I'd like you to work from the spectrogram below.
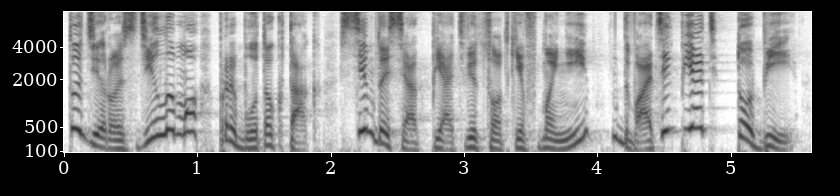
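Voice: medium pitch, huge pitch swings, normal speed, pitched above the performer's own voice. A storyteller voicing a greedy, hot-tempered tomcat who talks in a blustering, bossy way. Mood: scheming. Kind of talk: storybook character voice.

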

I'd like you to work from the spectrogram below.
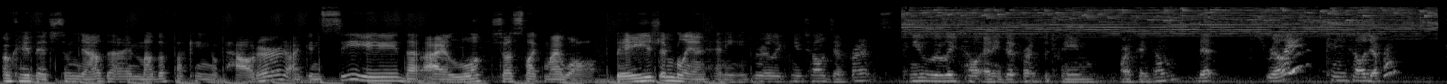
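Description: A woman hosts a makeup tutorial in a very deep, low voice, sassy and full of swearing. She gushes dramatically over each step of her routine. Music plays clearly behind her. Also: lively intonation, moderate pace. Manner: sassy, profane, dramatic exclamations. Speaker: makeup vlogger. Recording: music playing underneath.

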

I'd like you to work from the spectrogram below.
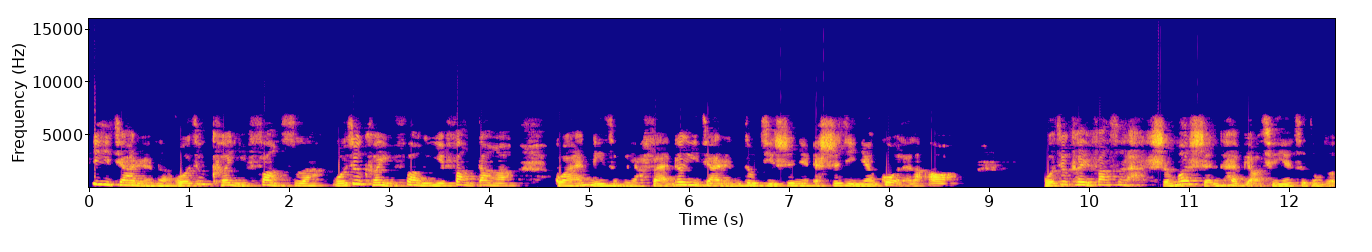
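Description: A woman who heads a Buddhist association, giving a dharma talk with lively storytelling and acted-out voices, in a dull lo-fi recording. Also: mid-range voice.

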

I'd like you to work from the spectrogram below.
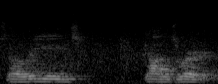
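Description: An older man preaching a sermon at a church podium, reading scripture slowly and deliberately with emphatic stresses. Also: medium pitch, little pitch movement. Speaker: pastor. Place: small church sanctuary. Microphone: podium mic from a distance. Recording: echoey church, distant mic, faint hiss.

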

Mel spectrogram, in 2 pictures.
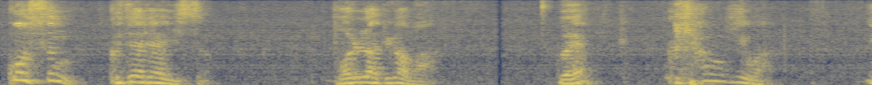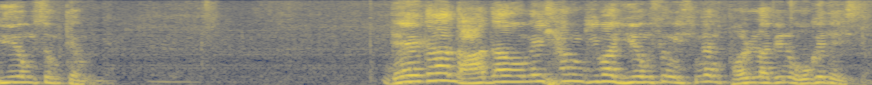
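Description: A man's voice: sits high, animated, unhurried, pauses often, mellow. A middle-aged man giving a motivational seminar speech to a live audience, emphatic and repeating his key phrases, often slipping into blunt casual talk. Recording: voice a bit distant from the mic.

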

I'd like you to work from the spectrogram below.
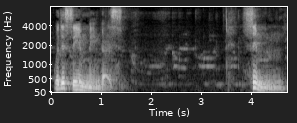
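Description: A man from Peru teaching English on a live stream, reading aloud and explaining words in Spanish, repeating each pronunciation slowly. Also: mid-range voice, lively intonation, creaky, a little mellow. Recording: echoey room, faint music behind.

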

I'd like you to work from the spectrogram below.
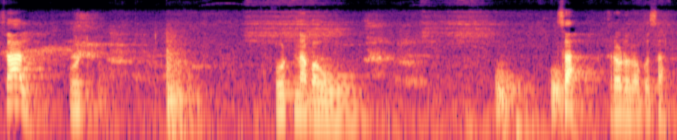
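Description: A man with a slightly high, lively voice vlogs casually while collecting his child from a school classroom, speaking very slowly over background noise. He alternates between coaxing and scolding, firing off many short questions again and again.

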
